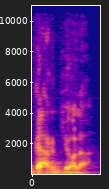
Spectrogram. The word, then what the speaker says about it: Guardiola: How do we Pep, okay, I think it's okay, but how do you pronounce Guardiola? Is it Guardiola or is it Guardiola?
